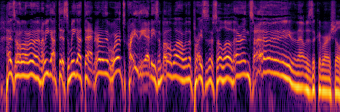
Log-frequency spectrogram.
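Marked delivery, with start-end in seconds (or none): 0.1-5.9 put-on, very high screaming pitchman hard sell. Retelling an old TV commercial: imitating the Crazy Eddie ad yelling. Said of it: "scream and yell into the fucking camera".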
